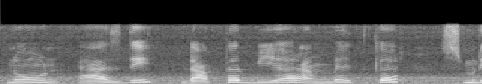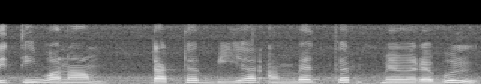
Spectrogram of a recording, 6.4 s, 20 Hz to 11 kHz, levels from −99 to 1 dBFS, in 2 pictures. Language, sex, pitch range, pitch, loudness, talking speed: English, female, 205-255 Hz, 220 Hz, -16 LUFS, 105 wpm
